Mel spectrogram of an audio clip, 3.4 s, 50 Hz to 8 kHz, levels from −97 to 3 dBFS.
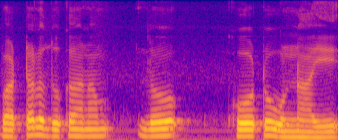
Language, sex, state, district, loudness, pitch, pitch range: Telugu, male, Telangana, Mahabubabad, -14 LUFS, 140 Hz, 135-145 Hz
